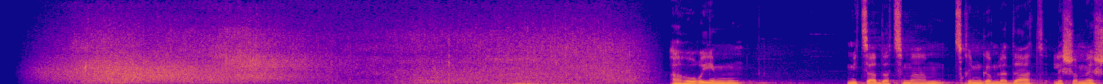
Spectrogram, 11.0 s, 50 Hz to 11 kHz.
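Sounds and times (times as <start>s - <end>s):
airy whoosh: 0.2s - 6.6s.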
